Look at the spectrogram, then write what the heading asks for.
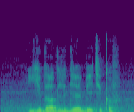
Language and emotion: Russian, neutral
